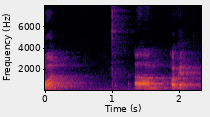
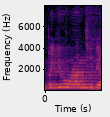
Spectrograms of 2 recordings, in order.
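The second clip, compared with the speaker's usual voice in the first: niece voice; faster than usual. Retold or imitated. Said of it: "She goes".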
